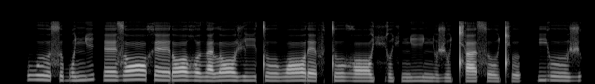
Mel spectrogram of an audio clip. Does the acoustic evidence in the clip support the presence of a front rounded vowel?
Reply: no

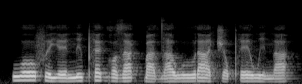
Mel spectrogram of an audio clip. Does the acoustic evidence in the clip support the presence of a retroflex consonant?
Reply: no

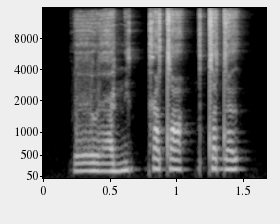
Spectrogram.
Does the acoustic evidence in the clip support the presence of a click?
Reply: no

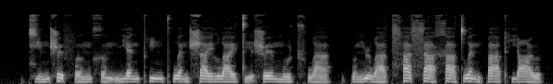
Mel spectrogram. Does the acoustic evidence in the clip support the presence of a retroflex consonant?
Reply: yes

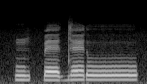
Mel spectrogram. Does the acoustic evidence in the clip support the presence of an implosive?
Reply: no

